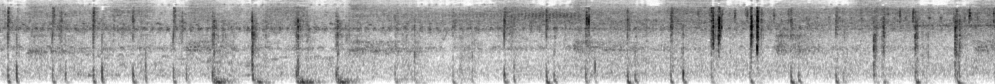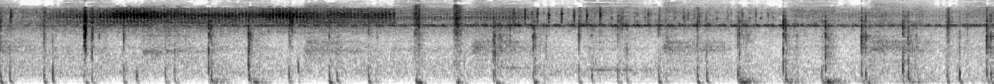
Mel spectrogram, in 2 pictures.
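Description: Footsteps thud steadily on a stone path.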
